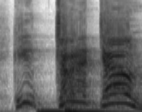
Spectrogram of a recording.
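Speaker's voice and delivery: very loud, shrill, high, angry shout. Imagining how a man scowled and demanded the music go down: imitating a scowling demand. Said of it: "he fucking scowled over at them and pounded his steering wheel".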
